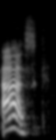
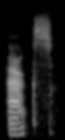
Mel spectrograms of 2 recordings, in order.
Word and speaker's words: ask: The next word is ask. Ask. Please pronounce this correctly. It is not axe. Many native speakers make this pronunciation mistake and it really bothers me.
